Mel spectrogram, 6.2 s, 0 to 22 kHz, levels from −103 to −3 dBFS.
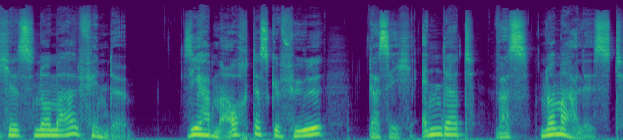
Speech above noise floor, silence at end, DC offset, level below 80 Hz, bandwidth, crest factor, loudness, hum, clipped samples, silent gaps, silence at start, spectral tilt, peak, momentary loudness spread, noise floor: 33 dB; 0 s; under 0.1%; -54 dBFS; 16.5 kHz; 16 dB; -26 LUFS; none; under 0.1%; none; 0 s; -4.5 dB/octave; -10 dBFS; 12 LU; -60 dBFS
